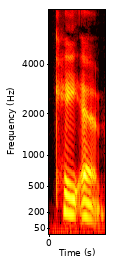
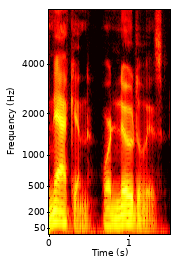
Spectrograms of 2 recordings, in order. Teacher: with no vowel sound in between, you redirect the airflow through your nose for the N. KN. Saying nacken or nodelis rapidly and cleanly needs really fast, subtle coordination between the back of your tongue and your soft palate, the bit at the roof of your mouth controlling nasal airflow.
